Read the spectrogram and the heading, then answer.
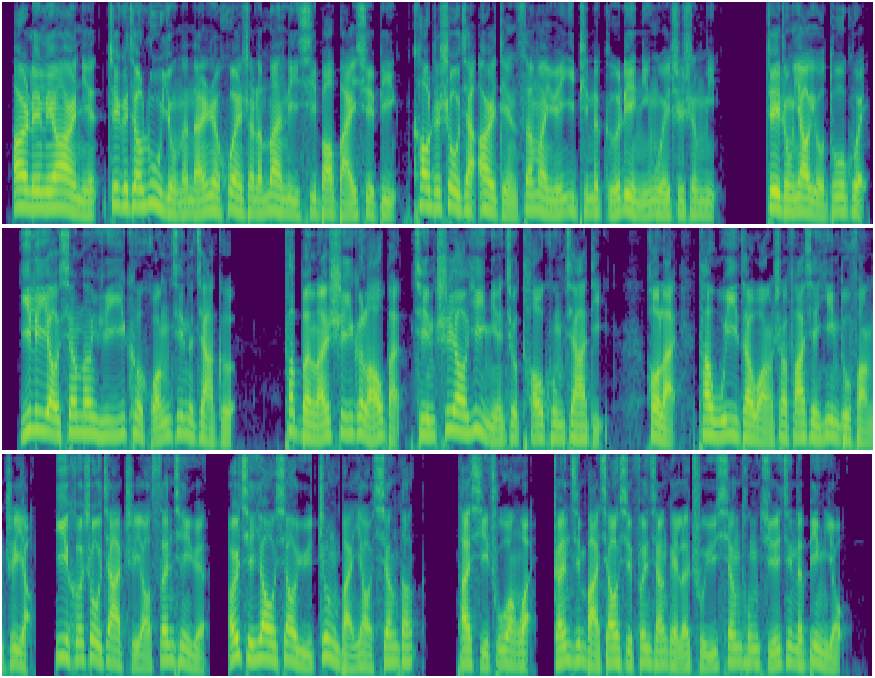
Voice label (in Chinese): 推荐解说自然简单叙述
